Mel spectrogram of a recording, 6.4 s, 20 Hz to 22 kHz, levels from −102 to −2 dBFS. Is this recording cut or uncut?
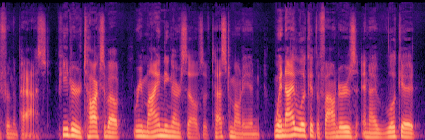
cut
